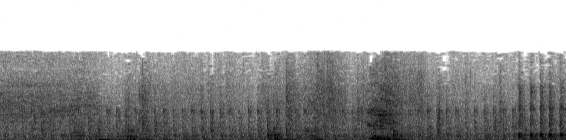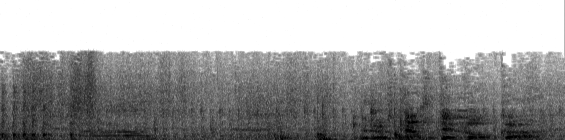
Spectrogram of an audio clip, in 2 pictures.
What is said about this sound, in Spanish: El autobús para.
